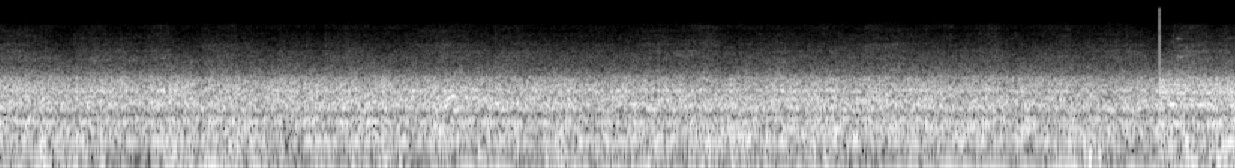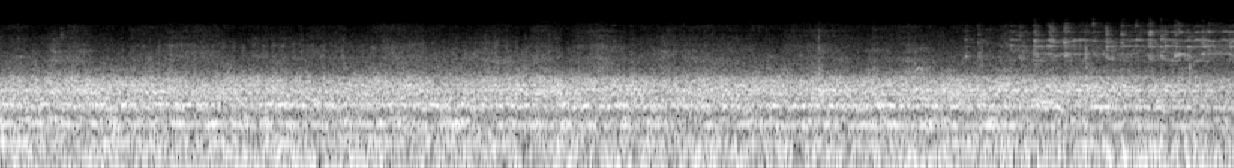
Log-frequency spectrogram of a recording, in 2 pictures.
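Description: Steady rush of wind on the microphone with bicycle tyres humming on asphalt, from a bike riding along a paved road. A single sharp click comes about eight seconds in, and a rapid high ticking joins near the end.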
